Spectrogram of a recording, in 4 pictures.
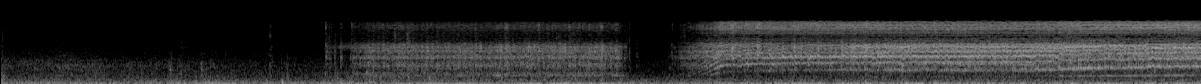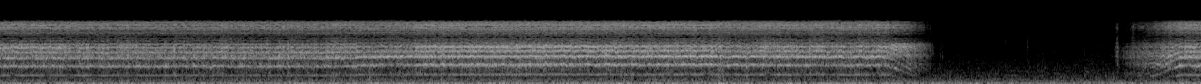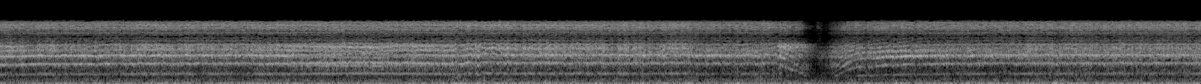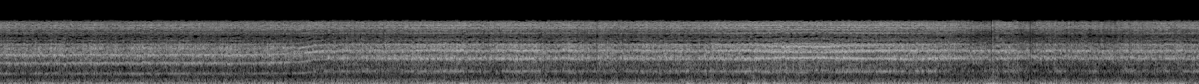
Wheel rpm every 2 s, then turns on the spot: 0, 10, 30, 40, 90, 100, 110, 110, 120, 120, 60, 20, 120, 130, 130, 110, 100, 130, 130, 140, 160, 160, 160, 160.
4-6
